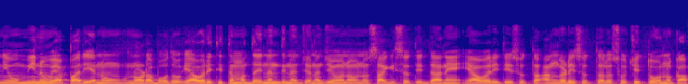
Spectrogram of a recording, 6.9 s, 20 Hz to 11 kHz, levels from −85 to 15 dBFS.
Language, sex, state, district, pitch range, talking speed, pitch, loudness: Kannada, male, Karnataka, Dharwad, 105-115 Hz, 150 wpm, 110 Hz, -17 LUFS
